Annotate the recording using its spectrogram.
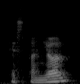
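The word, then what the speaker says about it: español: part of the word is on the end espanol bailar which means to dance so it's ended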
